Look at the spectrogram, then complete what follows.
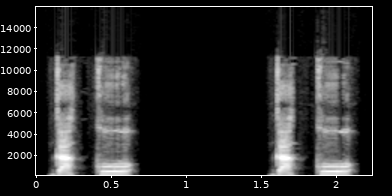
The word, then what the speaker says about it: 学校: 따라서 여기서 가꾸가 카행의 음절인 큐, 코어와 접속할 때의 발음은 가꾸가 아닌 가시 됩니다. 学級、学級、学校、学校。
